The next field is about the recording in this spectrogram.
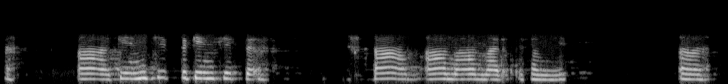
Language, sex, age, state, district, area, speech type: Sanskrit, female, 18-30, Karnataka, Dakshina Kannada, rural, conversation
